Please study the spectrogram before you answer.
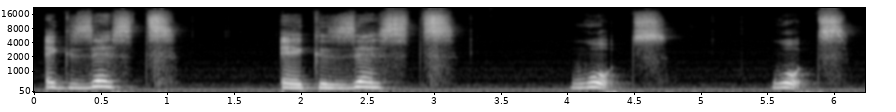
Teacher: t 后面加一个 s 的发音，两个辅音连缀我们发成了一个全新的 ts 的声音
